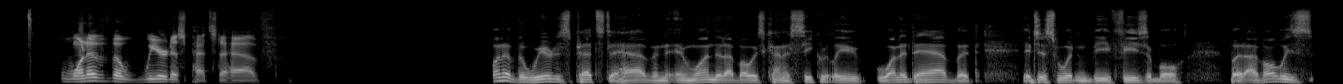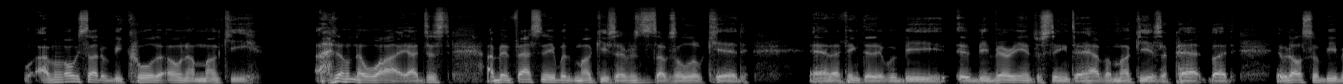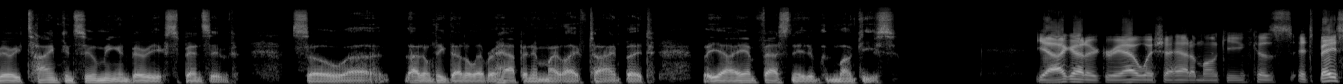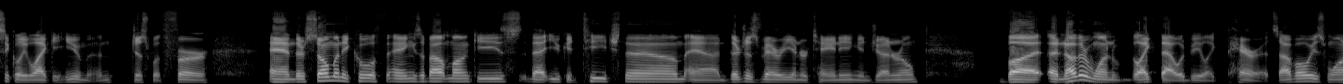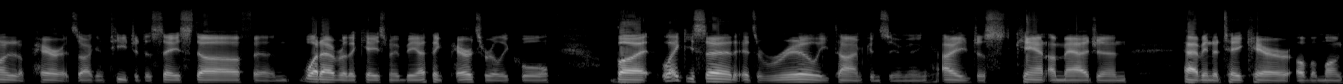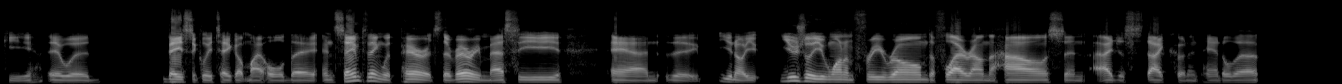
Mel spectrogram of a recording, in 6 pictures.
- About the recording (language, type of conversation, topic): English, unstructured, What makes pets such good companions?
- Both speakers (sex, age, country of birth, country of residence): male, 20-24, United States, United States; male, 60-64, United States, United States
- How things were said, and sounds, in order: laughing while speaking: "I don't"; other background noise; stressed: "really"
